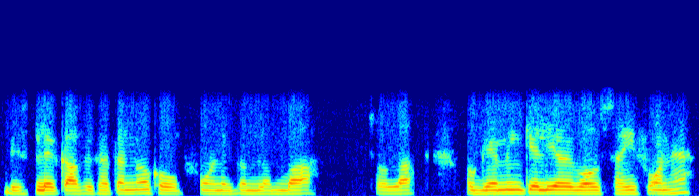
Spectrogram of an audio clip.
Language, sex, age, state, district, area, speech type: Hindi, male, 18-30, Bihar, Begusarai, urban, conversation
